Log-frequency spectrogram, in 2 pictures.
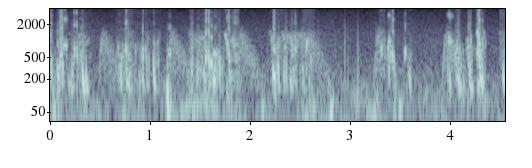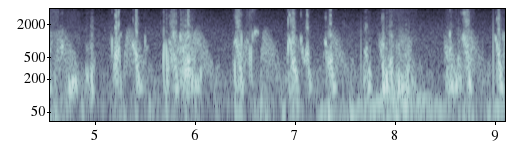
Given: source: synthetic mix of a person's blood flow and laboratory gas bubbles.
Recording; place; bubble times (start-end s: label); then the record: Doppler ultrasound of blood flow; subclavian vein
0.00-0.42 s: bubbles
0.66-1.11 s: bubbles
1.17-1.23 s: bubbles
1.36-1.91 s: bubbles
2.17-2.65 s: bubbles
3.27-3.49 s: bubbles
3.52-3.62 s: bubbles
3.96-4.37 s: bubbles
4.49-4.85 s: bubbles
4.90-5.00 s: bubbles
5.12-5.54 s: bubbles
5.65-6.08 s: bubbles
6.36-6.67 s: bubbles
6.90-7.19 s: bubbles
7.26-7.43 s: bubbles
7.67-7.77 s: bubbles
7.82-8.22 s: bubbles
8.47-8.88 s: bubbles
8.97-9.11 s: bubbles
From the record:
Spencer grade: 3 (all of the cardiac periods contain showers or single bubble signals, but not dominating or overriding the cardiac motion signals); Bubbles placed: anywhere in the cardiac cycle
